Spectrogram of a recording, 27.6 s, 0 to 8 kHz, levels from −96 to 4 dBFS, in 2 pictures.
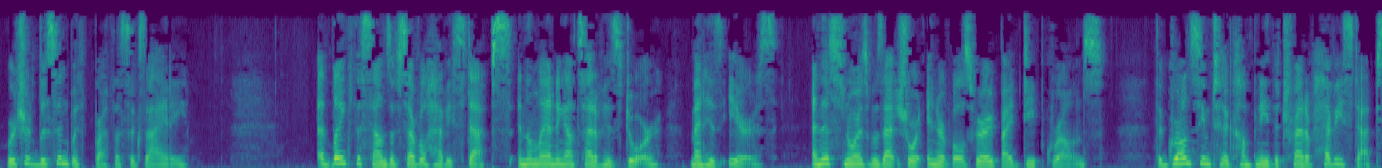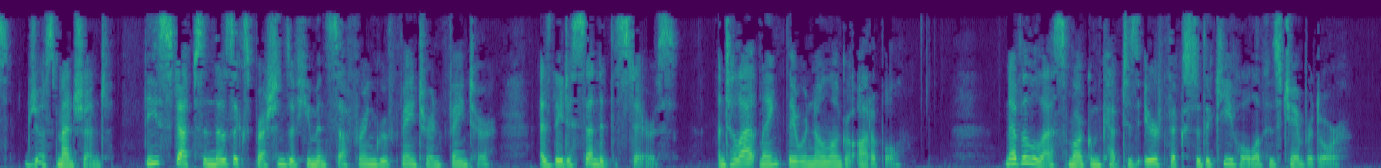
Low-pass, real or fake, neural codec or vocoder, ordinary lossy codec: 7.2 kHz; fake; codec, 16 kHz, 4 kbps, X-Codec, WavLM features, trained on Multilingual LibriSpeech; MP3, 32 kbps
